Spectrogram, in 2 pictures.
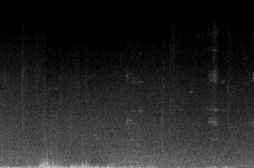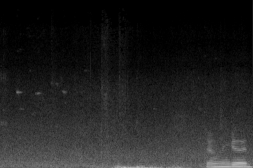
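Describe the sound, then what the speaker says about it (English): Steady wind rushing through rainforest leaves at the Arenal Hanging Bridges in La Fortuna, Costa Rica, a constant broad hiss with people talking briefly at the start and near the end. "The wind's blowing."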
